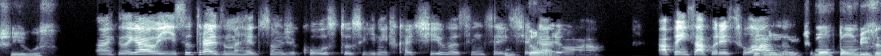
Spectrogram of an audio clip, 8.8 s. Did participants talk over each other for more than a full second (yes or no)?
no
